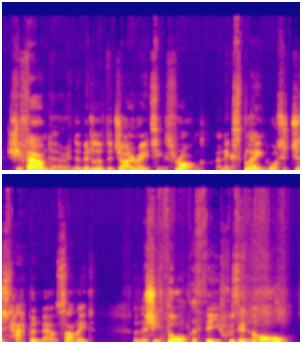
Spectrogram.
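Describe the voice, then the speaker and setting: A man's voice: medium pitch, sing-song, normal speed, a bit bright, slightly rough. A British man narrating a scripted children's storybook as its author, reading aloud.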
